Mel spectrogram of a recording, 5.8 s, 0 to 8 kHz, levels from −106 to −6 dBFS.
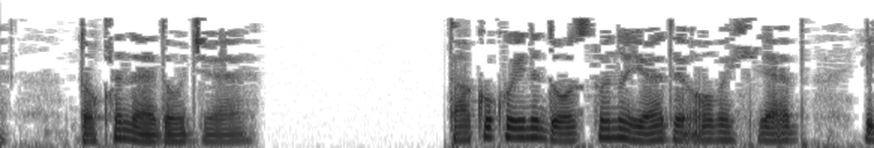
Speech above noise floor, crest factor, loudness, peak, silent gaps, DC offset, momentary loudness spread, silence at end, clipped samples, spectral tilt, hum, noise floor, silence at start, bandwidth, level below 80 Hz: over 68 dB; 14 dB; -23 LUFS; -8 dBFS; none; under 0.1%; 9 LU; 0 s; under 0.1%; -11 dB/octave; none; under -90 dBFS; 0 s; 5.8 kHz; -46 dBFS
